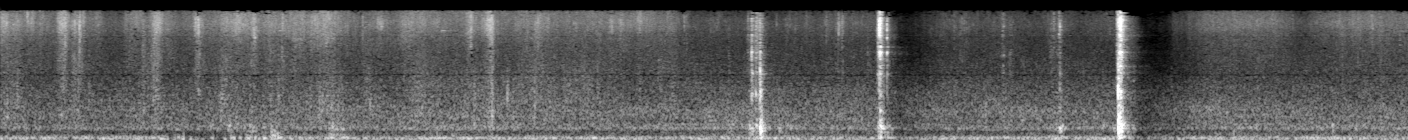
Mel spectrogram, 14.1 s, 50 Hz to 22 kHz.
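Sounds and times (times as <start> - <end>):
low background rumble: 0.0 - 14.0
sharp knocks of dump cart: 7.4 - 7.8, 8.7 - 9.0, 10.0 - 11.5.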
